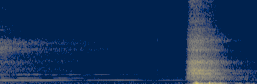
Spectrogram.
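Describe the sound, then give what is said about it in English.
A single deep breath drawn in during a guided relaxation exercise, a short rushing inhale that bursts out of near silence and lasts about half a second. “Just let everything relax. Take a deep breath in.”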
